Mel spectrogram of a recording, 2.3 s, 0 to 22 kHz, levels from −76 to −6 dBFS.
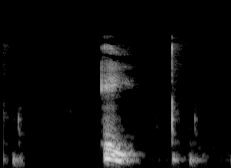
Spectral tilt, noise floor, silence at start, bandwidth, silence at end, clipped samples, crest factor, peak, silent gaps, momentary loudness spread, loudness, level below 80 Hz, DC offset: -4 dB/octave; -78 dBFS; 0.1 s; 9.6 kHz; 0.35 s; under 0.1%; 22 dB; -6 dBFS; none; 25 LU; -24 LUFS; -72 dBFS; under 0.1%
